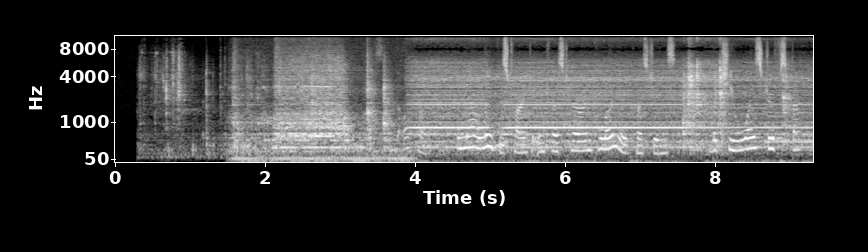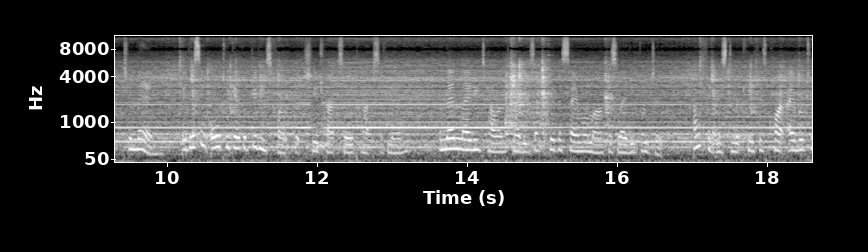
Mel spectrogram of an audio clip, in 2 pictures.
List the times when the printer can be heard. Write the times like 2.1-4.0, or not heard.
1.4-18.5.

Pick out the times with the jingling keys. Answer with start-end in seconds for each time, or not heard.
0.2-1.9.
